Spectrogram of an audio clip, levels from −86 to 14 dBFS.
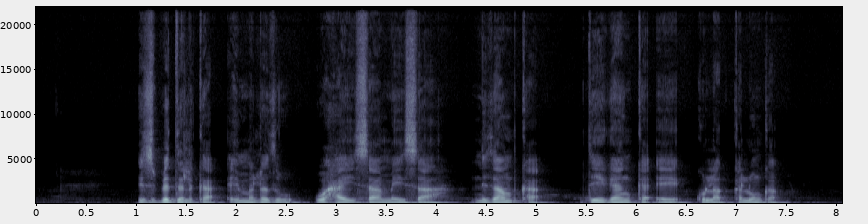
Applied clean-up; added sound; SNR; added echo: none; none; none; none.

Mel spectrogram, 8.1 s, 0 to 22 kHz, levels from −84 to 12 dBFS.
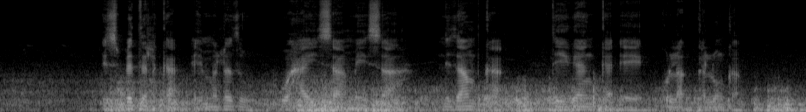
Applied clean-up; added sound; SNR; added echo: none; Thunder; -4 dB; none.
